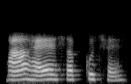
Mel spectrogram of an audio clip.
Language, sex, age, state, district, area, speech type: Hindi, female, 45-60, Uttar Pradesh, Mau, urban, conversation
